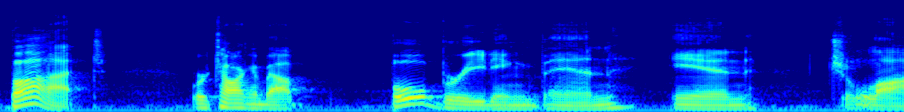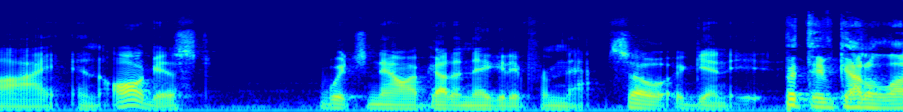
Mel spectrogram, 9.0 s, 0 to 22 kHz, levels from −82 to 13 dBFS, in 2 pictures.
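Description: A speech recording carries mains hum from start to finish. A steady low tone sits at 50 Hz, about 25 dB below the speech. Power-line current is leaking into the signal path, most plausibly through a ground loop or a nearby transformer.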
